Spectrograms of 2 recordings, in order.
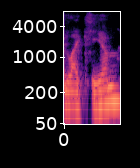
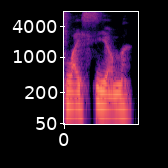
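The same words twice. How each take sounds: First: The word is pronounced in an ancient Greek style. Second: The word is pronounced in an anglicized English way. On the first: It follows the original ancient language. "I actually like to say Lyceum because that actually is like the, the ancient Greek version" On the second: It follows the standard English dictionary form. "the dictionary says Lyceum uh, is how you pronounce it"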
